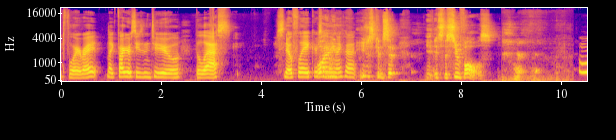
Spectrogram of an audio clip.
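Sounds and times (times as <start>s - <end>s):
speech: 0.0s - 3.5s, 4.3s - 9.7s
puppy snoring in sleep: 8.8s - 10.3s.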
